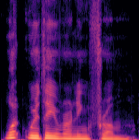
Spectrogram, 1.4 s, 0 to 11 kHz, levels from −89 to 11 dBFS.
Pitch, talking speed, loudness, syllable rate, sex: 165 Hz, 215 wpm, -14 LUFS, 5.5 syllables/s, male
